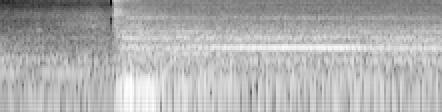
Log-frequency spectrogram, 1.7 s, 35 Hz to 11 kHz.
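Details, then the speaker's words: Kellenberger 600U universal cylindrical grinder, configured for 480 volts, oil pump switched on; the pump starts abruptly and holds a steady even hum with a clean mid-pitched whine, no knocks, healthy running. "That's the pump running."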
